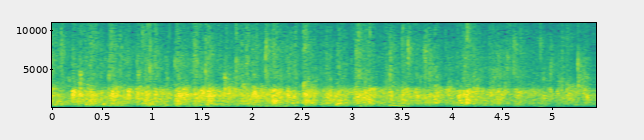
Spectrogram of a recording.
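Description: An audience at a service of the Andreas-Gemeinde church applauds steadily to welcome a speaker, dense clapping at an even, sustained level throughout with no voices standing out.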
